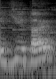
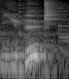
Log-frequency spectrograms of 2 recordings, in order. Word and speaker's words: U-boat: channel right here now this here is the u-boat sometimes pronounced u-boot but this is a twist on the jager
